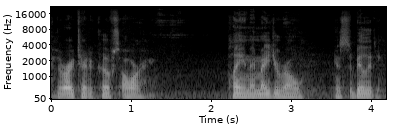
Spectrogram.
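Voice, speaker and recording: A fitness vlogger explains his shoulder workout in a casual gym chat, out of breath and a bit winded from a cold. His ordinary mid-pitched, slightly mellow voice is caught by the camera mic at normal speed with completely flat delivery. He repeats points to drive them home and grunts with effort between sets, over slight background noise.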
